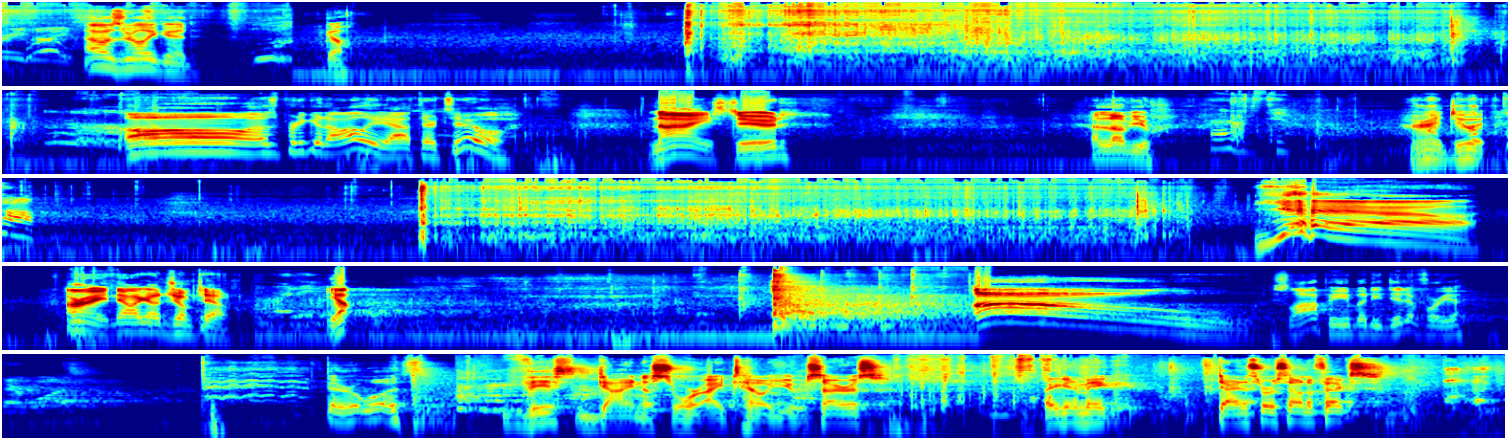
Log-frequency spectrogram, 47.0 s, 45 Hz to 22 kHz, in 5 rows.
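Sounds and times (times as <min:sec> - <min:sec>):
skateboard clack: 0:04.2 - 0:09.6, 0:21.4 - 0:26.3, 0:32.7 - 0:34.4
skateboard wheels rolling on rough ground: 0:04.2 - 0:09.7, 0:21.4 - 0:26.6.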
